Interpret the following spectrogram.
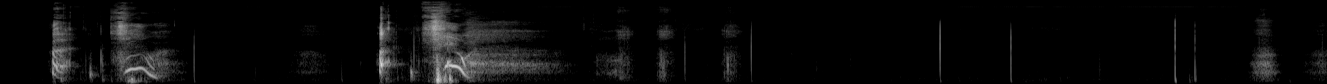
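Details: Strong, tickly sneezes from a cold, all in one fit: two loud sneezes, each with a sharp inward breath before it, then quieter sniffs and clicks; a sneezing fit.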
